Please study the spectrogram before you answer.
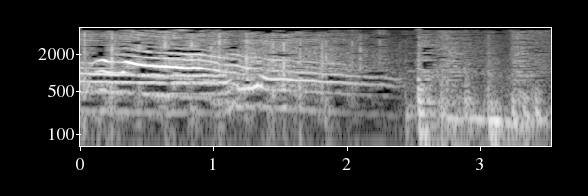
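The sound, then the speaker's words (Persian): Clapping follows a sung phrase whose pitch glides downward, and the singing gives way to a short, uneven burst of a few hand claps near the end. “یاد گرفتن یه دست و یه هورا.”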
